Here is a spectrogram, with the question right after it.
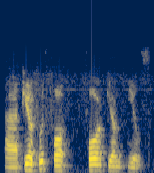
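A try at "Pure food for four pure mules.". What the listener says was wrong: I'm sorry. Try to pronounce it without pauses. Just like it can be slowly, but without pauses.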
